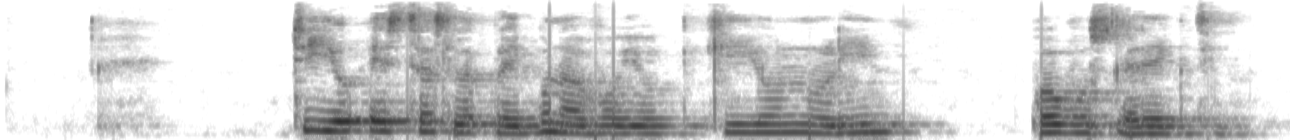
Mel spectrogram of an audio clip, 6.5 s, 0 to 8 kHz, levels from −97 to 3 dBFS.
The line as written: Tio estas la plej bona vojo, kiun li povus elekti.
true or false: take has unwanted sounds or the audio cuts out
false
